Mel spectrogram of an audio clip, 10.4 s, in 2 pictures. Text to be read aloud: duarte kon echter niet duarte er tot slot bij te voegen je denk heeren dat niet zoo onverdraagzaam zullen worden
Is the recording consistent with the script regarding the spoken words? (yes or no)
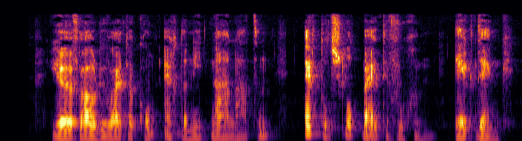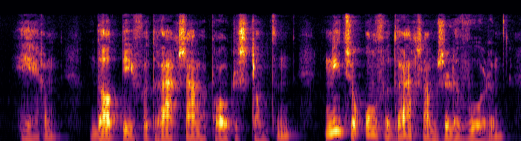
no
